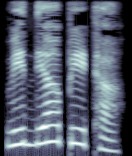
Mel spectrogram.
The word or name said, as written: ವಿದ್ಯಾಪೀಠ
